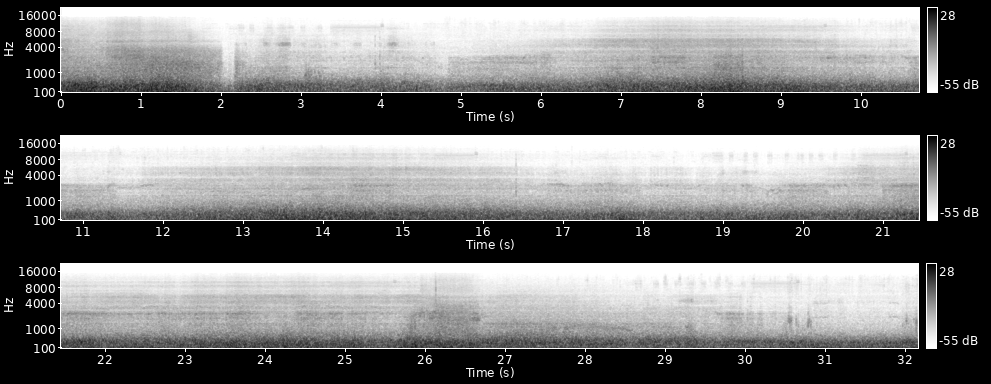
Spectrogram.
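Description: Airflow buffeting an action camera's microphone in paraglider flight: a loud, steady rush that swells and eases several times.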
